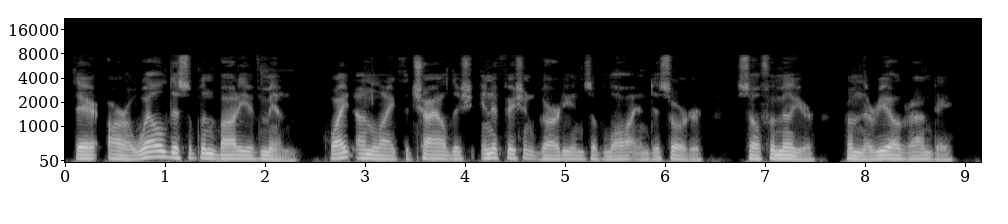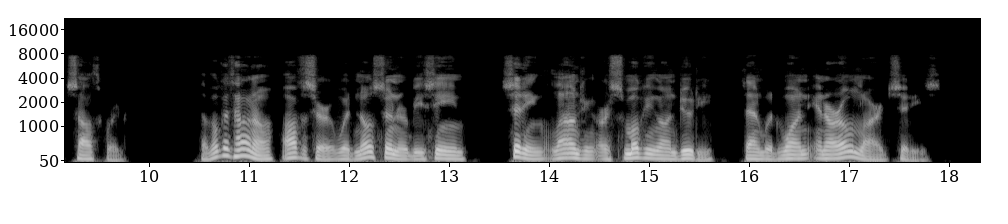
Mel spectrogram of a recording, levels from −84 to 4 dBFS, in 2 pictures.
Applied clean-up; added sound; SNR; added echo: none; none; none; none.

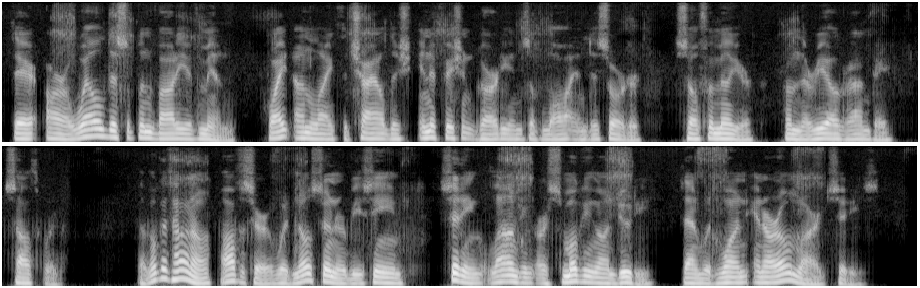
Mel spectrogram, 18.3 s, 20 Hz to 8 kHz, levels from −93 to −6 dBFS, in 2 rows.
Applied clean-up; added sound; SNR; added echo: neural mask model Resemble Enhance denoiser.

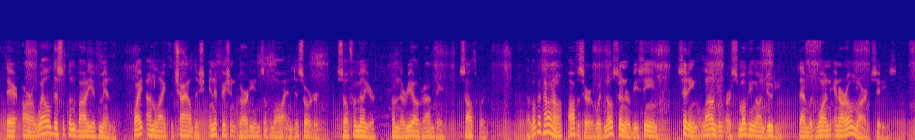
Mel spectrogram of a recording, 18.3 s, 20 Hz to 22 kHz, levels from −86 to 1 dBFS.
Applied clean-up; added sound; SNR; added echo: none; Cat; 12 dB; none.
